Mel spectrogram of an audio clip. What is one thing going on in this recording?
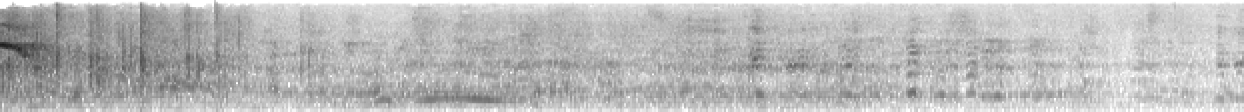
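An audience applauds and cheers in a hall.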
